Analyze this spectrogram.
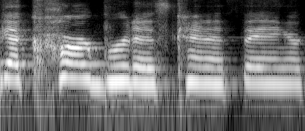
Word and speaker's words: Charybdis: Like a carbritus kind of thing, or carbritis. I don't know how to pronounce it, whatever. Charybdis.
